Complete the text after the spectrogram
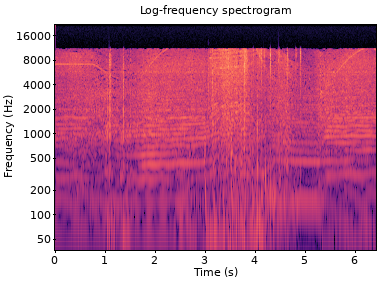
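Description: A race car exhaust crackles and pops loudly.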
